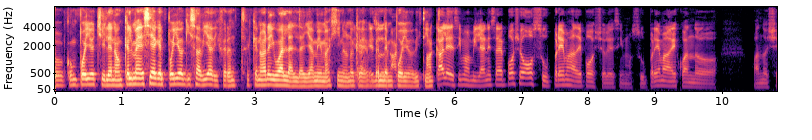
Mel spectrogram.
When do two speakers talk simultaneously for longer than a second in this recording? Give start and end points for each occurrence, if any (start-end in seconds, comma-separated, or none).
4.3-5.8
